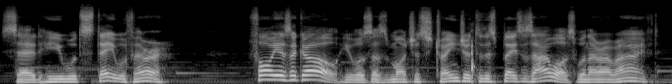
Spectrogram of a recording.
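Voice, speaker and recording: A man narrates a visual novel in a very animated, up-and-down delivery over background music. He reads the story casually and slips into jokey, mock-apologetic asides. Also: medium pitch, normal speed. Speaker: host reading a visual novel aloud for a video. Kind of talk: casual let's-play narration, reading story text aloud with joking asides. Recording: music behind the voice.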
